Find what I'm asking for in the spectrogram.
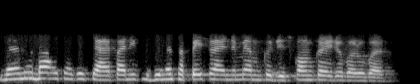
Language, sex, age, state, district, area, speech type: Sindhi, female, 45-60, Maharashtra, Mumbai Suburban, urban, conversation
